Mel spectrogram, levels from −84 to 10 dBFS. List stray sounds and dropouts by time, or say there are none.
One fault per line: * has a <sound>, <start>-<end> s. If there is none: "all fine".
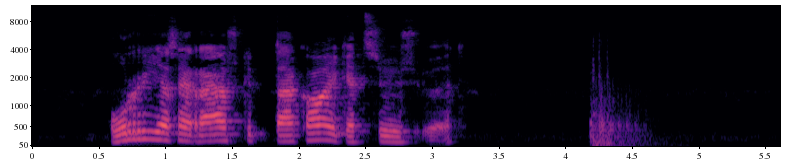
* has a thud, 4.2-5.0 s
